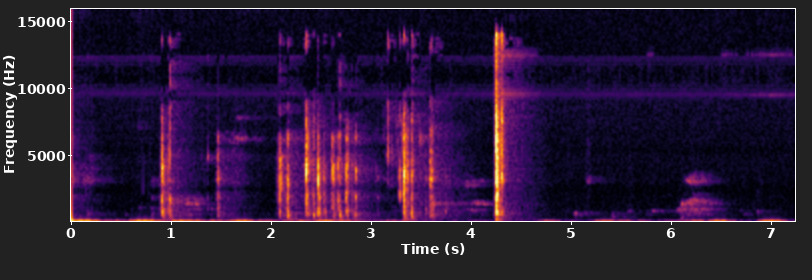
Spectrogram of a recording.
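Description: Keys clatter on a computer keyboard as a summary command is typed into statistics software, bursts of close, crisp clicks coming in uneven clusters with brief pauses, then a few softer taps near the end.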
